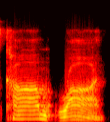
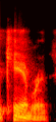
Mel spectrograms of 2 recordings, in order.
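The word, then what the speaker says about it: Kamran: um she and and i said this his name wrong the last episode is com ron okay i say cameron but um com ron's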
